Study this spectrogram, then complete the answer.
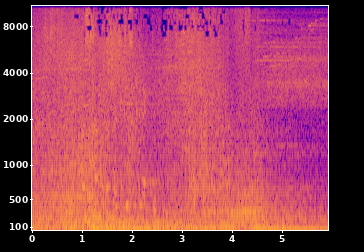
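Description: A large crystal bursts apart with a loud rumbling explosion.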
